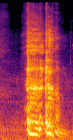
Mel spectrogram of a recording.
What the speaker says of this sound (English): can't get over this cough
